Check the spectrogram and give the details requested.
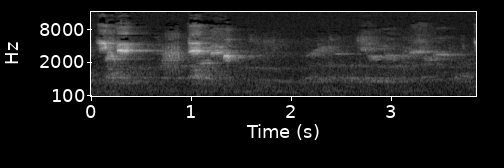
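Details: In Ubon Ratchathani, Thailand, on 2 January 2020, a black-collared starling utters two loud, grating squawks, then softer scratchy chatter, and another harsh note at the close.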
